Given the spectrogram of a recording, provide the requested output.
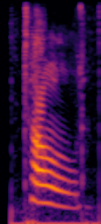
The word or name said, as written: told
